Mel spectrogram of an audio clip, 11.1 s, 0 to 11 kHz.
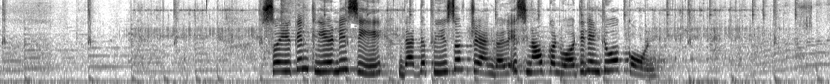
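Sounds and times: background music with deep beat: 0.0 - 11.0.

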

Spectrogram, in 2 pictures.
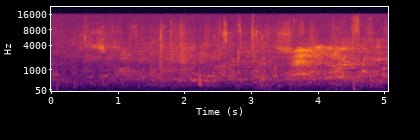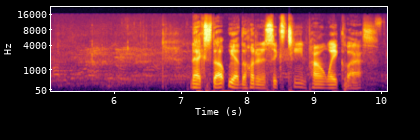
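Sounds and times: faint chatter of voices: 0.0 - 7.2.

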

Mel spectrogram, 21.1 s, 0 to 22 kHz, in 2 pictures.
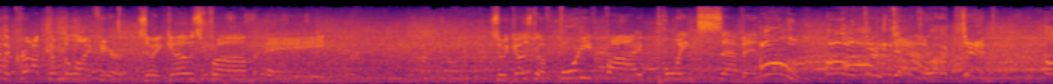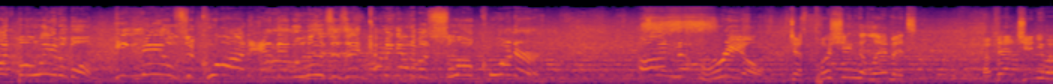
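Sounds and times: crowd noise: 0.0 - 21.0.

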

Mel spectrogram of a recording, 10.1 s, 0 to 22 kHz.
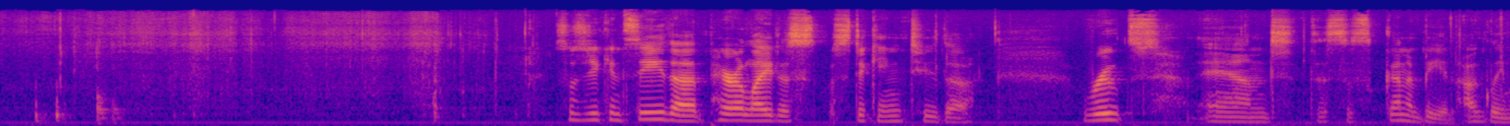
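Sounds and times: radishes pulled from growing medium: 0.1 - 3.4.

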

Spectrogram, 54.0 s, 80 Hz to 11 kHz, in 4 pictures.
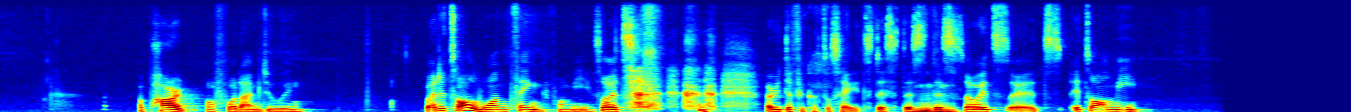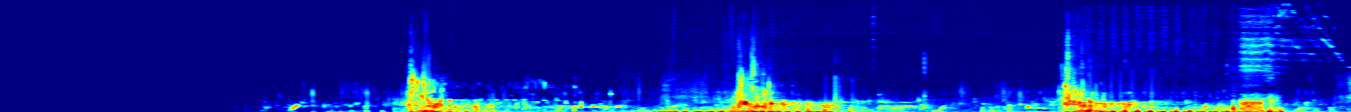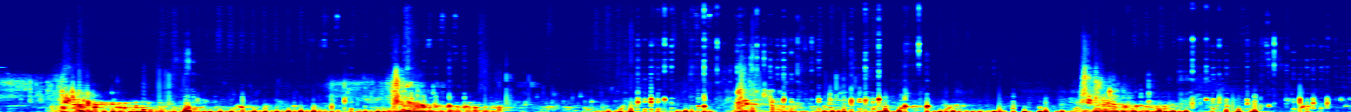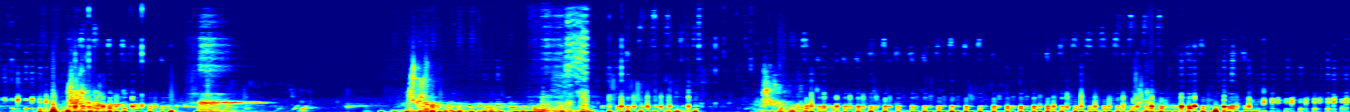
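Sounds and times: water gurgling and bubbling: 16.3 - 54.0.

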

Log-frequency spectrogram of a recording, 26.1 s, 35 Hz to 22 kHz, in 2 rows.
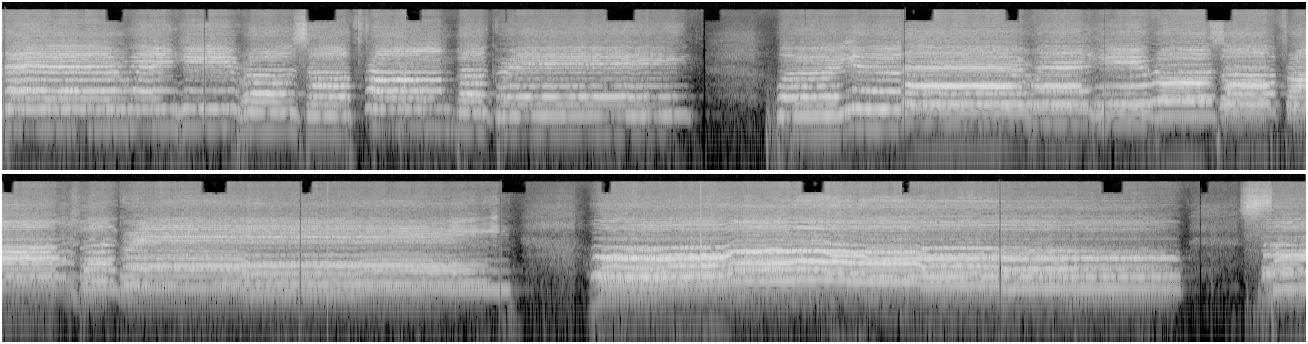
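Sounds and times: vocal ensemble singing in harmony: 0.0 - 26.0.

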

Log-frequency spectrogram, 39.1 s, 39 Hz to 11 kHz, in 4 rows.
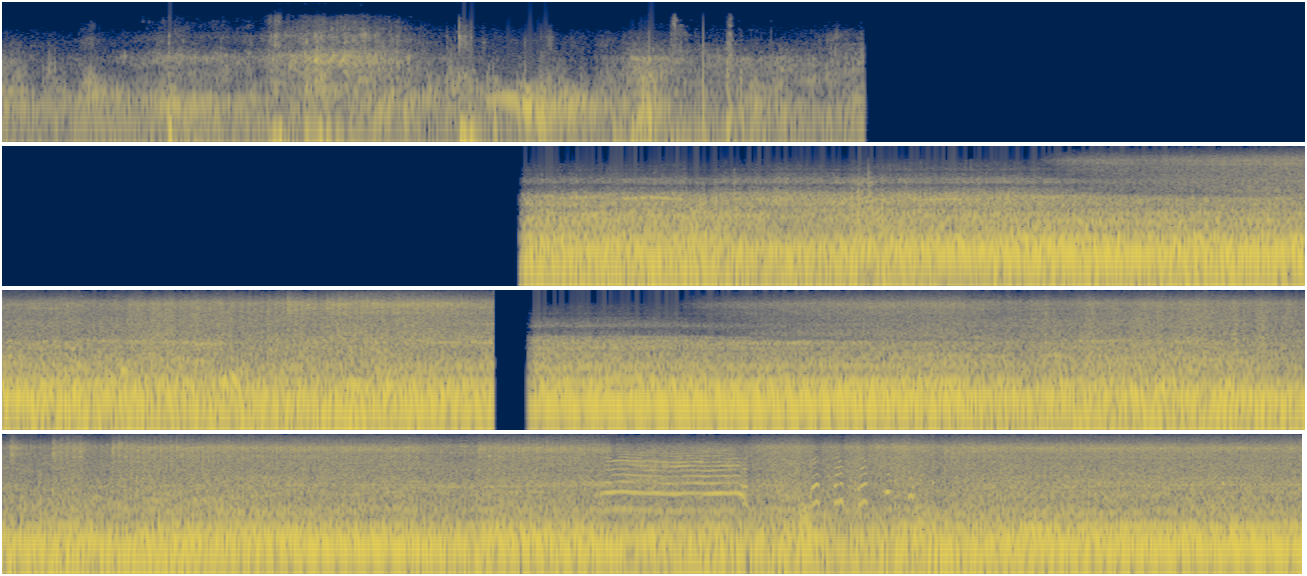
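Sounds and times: wind and tyre noise: 0.0 - 6.5, 13.7 - 39.0
buggy engine running: 13.7 - 39.0.

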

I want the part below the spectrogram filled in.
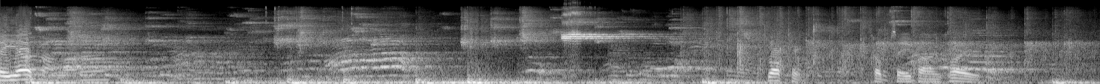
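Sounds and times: referee's whistle: 4.6 - 6.4.

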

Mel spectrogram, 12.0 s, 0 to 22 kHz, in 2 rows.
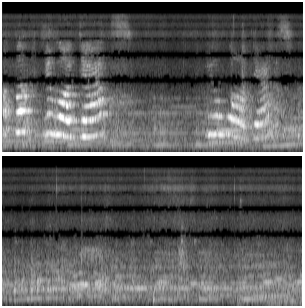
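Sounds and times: child singing wordless tune: 0.0 - 2.6, 4.0 - 6.0.

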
